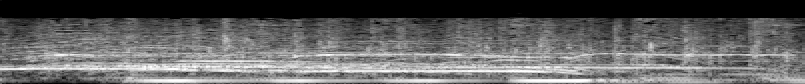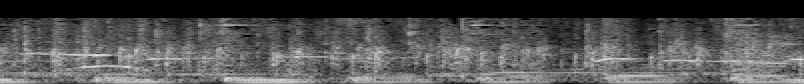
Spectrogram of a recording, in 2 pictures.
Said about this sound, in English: Let's welcome them to the stage. Big round of applause for Tom Thakkar and Tommy McNamara.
